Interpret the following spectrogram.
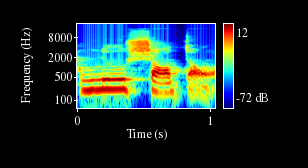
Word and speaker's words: nous chantons: So we never pronounce this S at the end unless the next word begins with a vowel. So nous allons, but nous chantons, or ils parlent versus ils arrivent.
